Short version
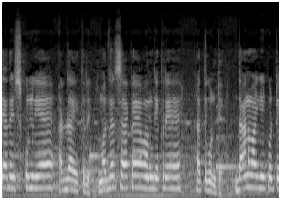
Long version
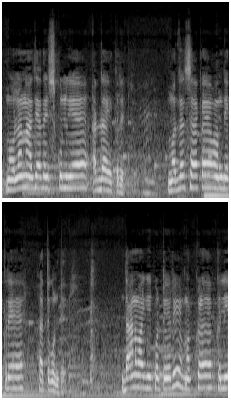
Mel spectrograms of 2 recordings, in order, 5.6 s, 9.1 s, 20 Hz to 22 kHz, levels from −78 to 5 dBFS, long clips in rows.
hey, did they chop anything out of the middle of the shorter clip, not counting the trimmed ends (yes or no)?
yes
